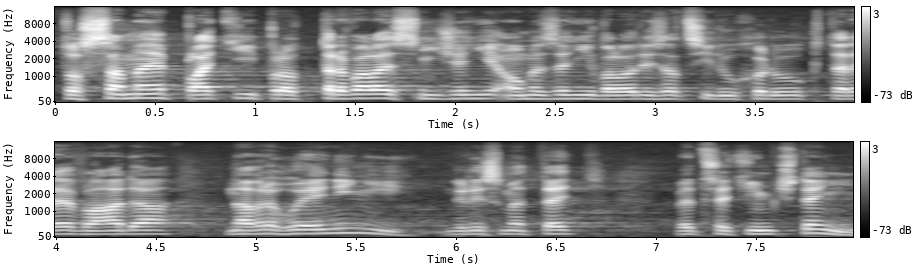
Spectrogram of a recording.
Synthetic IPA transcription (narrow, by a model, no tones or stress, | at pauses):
t̪o̞samɛːplaciːpɾo̞t̪r̩valɛːsɲiːʒɛɲiːʔa̰ʔo̞mɛzɛɲiːvalo̞ɾɪzat͡siduːxo̞dukt̪ɛɾɛːvlaːda | navr̩ɦujɛnɪɲiːɡdɪsmɛt̪ɛc | vɛt̪r̝̥ɛciːmt͡ʃt̪ɛɲiː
